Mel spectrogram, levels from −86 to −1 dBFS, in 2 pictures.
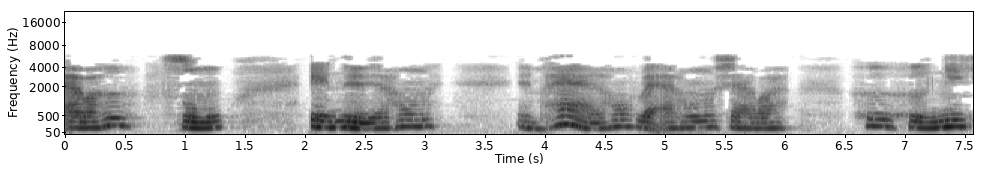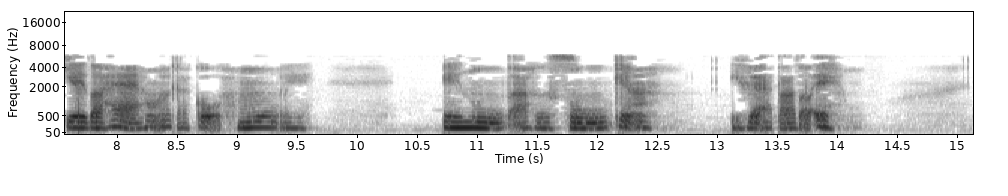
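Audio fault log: throughout: channel delay (doubling). One channel arrives 40 ms late and is summed to mono, so every sound is heard twice as a slap echo.
throughout: low-bitrate audio saved at a high bitrate. Nothing is heard above 5.8 kHz, and MP3 smearing persists. This is likely a very low-bitrate MP3 re-encoded at a high bitrate.
3.64 s, 7.68 s, 11.72 s, 13.74 s: overlapping chunks. At these joins 20 ms of audio plays twice. Each one gives a brief click or stutter, spaced at multiples of 2 s.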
